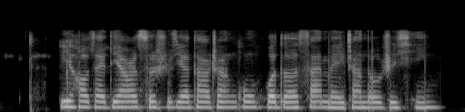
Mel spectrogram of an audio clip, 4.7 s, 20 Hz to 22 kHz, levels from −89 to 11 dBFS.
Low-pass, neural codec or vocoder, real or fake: 7.2 kHz; codec, 16 kHz, 4 kbps, X-Codec, HuBERT features, trained on general audio; fake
